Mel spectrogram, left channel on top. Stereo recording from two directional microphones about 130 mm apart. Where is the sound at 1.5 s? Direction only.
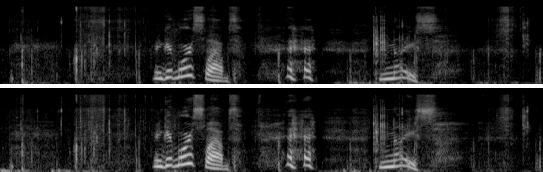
55° right (ahead or behind).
